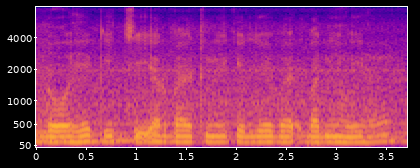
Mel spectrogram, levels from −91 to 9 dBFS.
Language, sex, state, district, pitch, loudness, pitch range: Hindi, male, Uttar Pradesh, Lucknow, 115 Hz, -15 LUFS, 115-120 Hz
